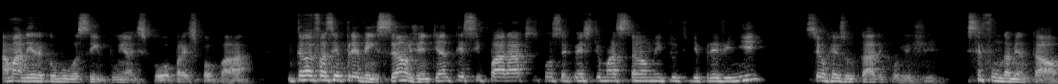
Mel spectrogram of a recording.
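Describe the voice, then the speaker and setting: A fairly high-pitched man with vocal fry speaks at a fairly quick pace, his pitch swinging very widely. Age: 60s. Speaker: dentist. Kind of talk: lecture.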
